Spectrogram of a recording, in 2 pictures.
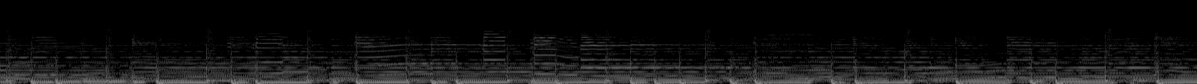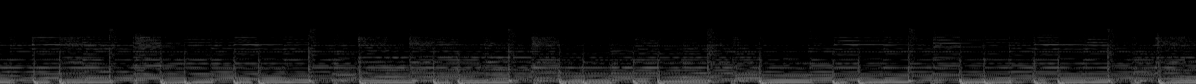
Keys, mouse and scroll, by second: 1.8 click, 4.5-4.8 scroll up 1, 6.5-7.0 scroll down 1, 8.4 click, 10.1 scroll up 1, 11.7-12.9 scroll down 1, 12.9 click, 16.3 click, 21.5 click.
